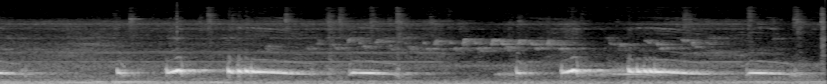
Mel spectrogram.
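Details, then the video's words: Kelantan-style spotted dove calling in two similar phrases. Each starts with a short coo, rises to a strong quavering coo that slides gently downward, and ends with a lower, softer coo. "suara burung tekukur kelantan"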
